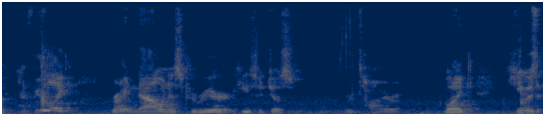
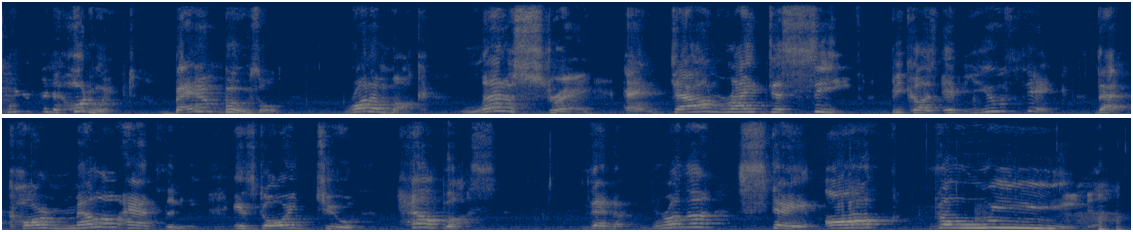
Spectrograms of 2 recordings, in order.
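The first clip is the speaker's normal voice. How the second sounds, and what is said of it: Impression of a speech. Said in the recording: “That was a nice impression.”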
